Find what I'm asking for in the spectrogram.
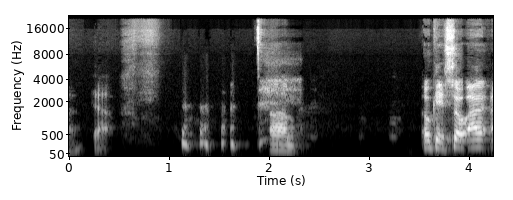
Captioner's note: laughs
